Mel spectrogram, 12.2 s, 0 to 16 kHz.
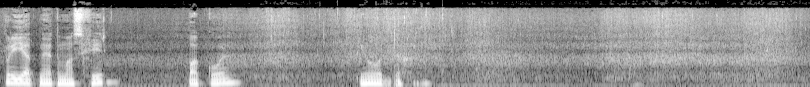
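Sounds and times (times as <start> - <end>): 
speech: 0.1 - 1.8, 2.8 - 3.7, 5.4 - 6.4
ocean surf washing ashore: 1.2 - 12.1.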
